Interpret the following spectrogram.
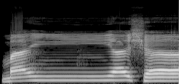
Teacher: یہ لمبی مد ہے، 4 الف کے لمٹ میں کھینچنا ہے · نون ساکن کے بعد یا ہے جو مشدد ہے تو نون ساکن پر غنہ کریں گے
